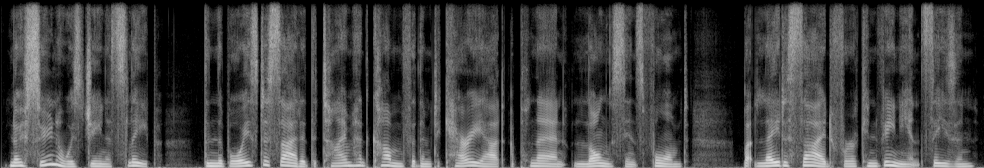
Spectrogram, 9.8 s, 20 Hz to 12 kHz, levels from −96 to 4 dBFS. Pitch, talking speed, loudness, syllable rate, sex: 195 Hz, 185 wpm, -19 LUFS, 4.9 syllables/s, female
